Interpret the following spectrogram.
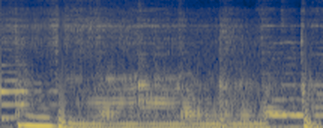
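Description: Very loud bass-heavy dance music from a truck-mounted "horeg" sound system. A short downward bass slide leads into one deep bass note held for over a second, and the beat comes back in near the end.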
